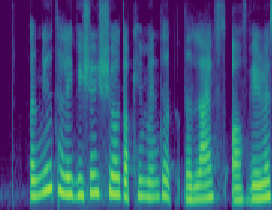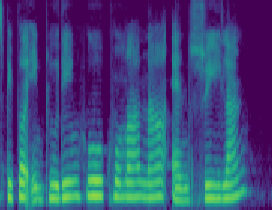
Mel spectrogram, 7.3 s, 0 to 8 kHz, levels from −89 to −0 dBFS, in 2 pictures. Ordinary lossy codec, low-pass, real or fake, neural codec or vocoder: none; none; fake; codec, 16 kHz, 2 kbps, FreqCodec, larger model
